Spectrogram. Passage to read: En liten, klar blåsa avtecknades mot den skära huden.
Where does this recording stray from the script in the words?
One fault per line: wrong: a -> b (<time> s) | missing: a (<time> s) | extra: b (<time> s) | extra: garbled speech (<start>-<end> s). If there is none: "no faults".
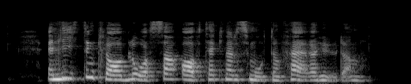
no faults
